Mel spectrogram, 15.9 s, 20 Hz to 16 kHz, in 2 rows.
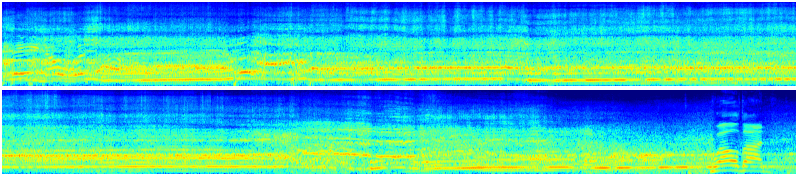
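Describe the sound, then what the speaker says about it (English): An Infiniti G35 drifting at a grassroots event, its engine screaming at high revs while tires squeal continuously, with the pitch swooping through transitions; loud, close and sustained, with commentary heard underneath. "Okay, here we go with this G35. This guy can shred"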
